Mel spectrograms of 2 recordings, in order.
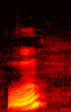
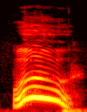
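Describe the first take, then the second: First: It is said flatly, with little excitement. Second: It is said loudly, with clear excitement. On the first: The speaker calls it wrong. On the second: The speaker calls it right.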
